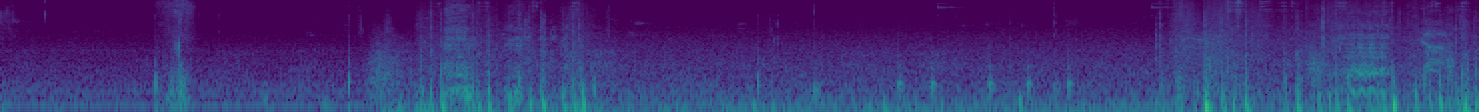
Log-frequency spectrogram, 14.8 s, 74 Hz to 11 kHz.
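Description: Horse hooves clip-clopping in Red Dead Redemption 2, a rhythmic trot that starts a few seconds in and keeps going under game ambience, with a brief whinny early on and louder gusts of noise near the end.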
